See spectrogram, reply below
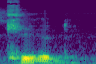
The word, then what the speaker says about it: Cid: C-I-D. – It's pronounced Kid. – Kid Swank? – Kid Swank. It's a hard C.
